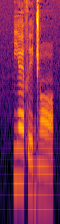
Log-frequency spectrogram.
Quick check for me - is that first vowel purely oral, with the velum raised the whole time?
no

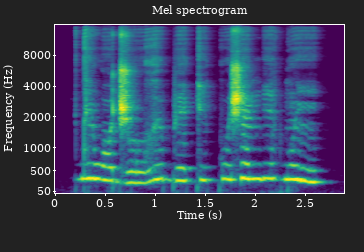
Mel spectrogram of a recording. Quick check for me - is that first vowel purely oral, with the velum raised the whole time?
no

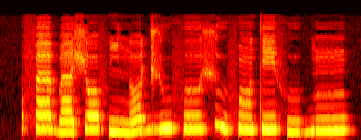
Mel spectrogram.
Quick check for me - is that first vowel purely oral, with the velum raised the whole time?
yes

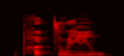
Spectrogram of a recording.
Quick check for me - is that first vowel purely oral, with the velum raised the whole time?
yes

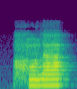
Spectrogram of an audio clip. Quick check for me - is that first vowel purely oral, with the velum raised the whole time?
no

